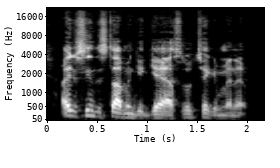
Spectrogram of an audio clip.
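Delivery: ordinary delivery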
